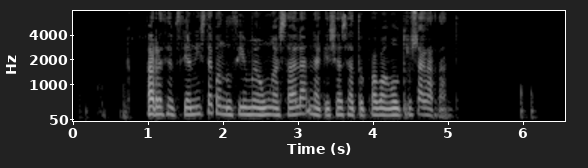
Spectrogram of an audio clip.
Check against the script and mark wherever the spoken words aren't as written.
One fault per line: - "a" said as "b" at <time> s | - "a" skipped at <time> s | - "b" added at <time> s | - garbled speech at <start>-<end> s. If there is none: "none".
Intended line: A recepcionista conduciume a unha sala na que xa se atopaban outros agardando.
none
